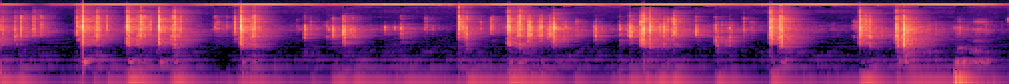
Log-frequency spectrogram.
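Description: Typing on a computer keyboard: key clicks coming in short, irregular bursts with brief pauses between them.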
